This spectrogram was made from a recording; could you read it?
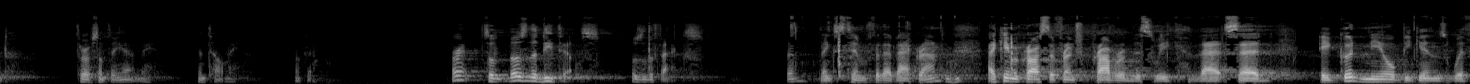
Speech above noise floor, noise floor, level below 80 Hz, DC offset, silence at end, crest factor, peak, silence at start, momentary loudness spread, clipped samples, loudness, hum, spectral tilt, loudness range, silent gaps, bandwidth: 45 dB; -71 dBFS; -72 dBFS; under 0.1%; 0 s; 24 dB; -4 dBFS; 0 s; 22 LU; under 0.1%; -26 LUFS; none; -3.5 dB/octave; 17 LU; none; 10.5 kHz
